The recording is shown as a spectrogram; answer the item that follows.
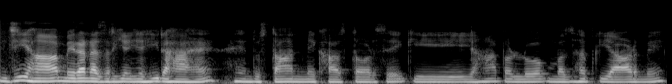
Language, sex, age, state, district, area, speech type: Urdu, male, 18-30, Uttar Pradesh, Ghaziabad, urban, spontaneous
